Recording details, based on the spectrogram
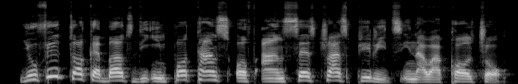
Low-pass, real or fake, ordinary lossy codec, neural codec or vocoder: none; fake; none; vocoder, 48 kHz, 128 mel bands, Vocos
